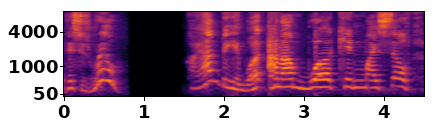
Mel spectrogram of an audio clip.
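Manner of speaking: mock sudden realization. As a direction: act out a client waking up to it. Acts out a client's realization.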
